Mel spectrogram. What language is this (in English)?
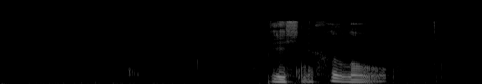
Russian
